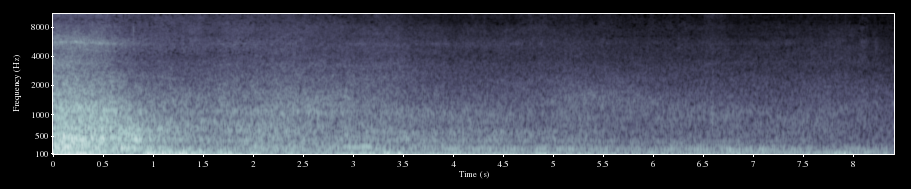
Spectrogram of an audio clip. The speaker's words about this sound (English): Hopefully there'll be a place on the on-ramp, a little shoulder on the on-ramp where a motorist can pull over and they give me a ride if they so choose to stop. First I gotta get there. Trucks, cars, cars, trucks. No crosswalk.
